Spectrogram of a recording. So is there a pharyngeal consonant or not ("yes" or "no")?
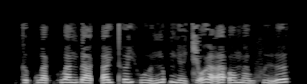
no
